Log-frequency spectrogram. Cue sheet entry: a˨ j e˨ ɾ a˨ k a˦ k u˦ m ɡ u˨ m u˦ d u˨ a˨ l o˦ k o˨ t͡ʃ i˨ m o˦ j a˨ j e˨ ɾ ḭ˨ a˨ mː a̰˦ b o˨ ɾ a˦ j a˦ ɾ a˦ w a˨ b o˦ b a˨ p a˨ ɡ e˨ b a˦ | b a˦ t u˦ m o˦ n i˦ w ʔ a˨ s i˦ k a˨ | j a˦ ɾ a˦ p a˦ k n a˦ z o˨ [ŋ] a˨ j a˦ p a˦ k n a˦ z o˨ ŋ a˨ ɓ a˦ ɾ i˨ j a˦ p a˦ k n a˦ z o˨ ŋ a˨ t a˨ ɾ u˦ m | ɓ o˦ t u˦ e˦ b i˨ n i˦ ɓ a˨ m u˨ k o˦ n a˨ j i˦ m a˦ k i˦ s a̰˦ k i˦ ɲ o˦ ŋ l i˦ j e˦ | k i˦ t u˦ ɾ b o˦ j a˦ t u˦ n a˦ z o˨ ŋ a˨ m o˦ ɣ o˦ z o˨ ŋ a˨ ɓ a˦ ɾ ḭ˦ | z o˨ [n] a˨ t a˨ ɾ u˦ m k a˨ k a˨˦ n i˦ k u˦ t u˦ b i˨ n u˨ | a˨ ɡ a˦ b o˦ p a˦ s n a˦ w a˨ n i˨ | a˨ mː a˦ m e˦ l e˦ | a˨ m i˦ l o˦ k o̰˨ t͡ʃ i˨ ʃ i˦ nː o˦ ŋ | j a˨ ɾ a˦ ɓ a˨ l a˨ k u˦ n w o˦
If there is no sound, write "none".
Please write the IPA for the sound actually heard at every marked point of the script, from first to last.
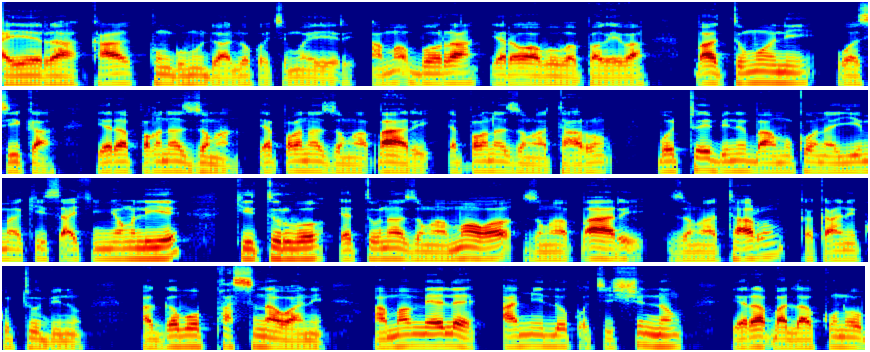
ŋ, ŋ

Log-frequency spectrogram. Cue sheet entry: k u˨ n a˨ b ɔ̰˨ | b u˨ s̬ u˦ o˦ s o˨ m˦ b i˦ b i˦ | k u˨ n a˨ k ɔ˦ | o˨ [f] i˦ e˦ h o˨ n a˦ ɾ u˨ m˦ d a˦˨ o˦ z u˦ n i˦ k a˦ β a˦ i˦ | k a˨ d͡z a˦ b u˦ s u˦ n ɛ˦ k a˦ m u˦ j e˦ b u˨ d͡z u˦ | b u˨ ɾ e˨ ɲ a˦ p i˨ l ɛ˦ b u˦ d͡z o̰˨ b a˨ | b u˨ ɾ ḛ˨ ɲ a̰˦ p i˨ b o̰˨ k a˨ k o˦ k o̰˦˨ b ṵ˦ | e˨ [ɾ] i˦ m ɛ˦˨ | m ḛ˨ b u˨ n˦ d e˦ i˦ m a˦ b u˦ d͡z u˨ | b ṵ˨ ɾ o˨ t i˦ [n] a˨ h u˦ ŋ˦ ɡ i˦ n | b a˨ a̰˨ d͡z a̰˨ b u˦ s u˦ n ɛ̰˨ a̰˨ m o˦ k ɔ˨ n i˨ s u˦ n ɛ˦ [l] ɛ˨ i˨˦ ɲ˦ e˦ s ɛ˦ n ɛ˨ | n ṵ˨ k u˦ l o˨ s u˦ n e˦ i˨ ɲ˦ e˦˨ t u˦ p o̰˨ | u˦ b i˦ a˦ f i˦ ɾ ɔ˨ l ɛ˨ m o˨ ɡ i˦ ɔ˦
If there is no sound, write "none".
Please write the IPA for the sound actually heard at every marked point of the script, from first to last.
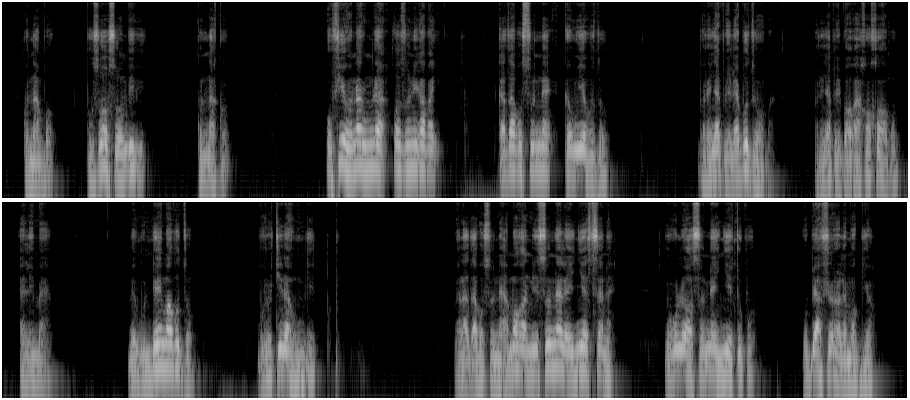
f, l, n, l

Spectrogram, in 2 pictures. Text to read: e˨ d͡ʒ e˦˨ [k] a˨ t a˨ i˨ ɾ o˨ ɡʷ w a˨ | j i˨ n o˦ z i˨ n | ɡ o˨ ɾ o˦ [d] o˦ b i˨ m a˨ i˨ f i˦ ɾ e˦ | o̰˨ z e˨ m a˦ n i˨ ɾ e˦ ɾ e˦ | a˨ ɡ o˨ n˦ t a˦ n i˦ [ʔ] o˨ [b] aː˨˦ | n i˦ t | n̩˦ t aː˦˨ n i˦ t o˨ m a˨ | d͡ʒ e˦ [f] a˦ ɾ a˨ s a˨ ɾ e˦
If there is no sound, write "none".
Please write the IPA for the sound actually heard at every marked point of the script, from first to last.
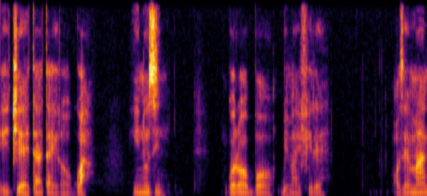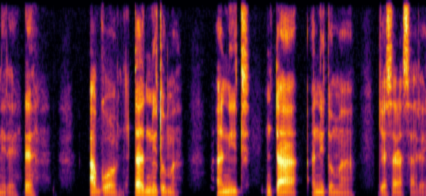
t, b, t, m, s

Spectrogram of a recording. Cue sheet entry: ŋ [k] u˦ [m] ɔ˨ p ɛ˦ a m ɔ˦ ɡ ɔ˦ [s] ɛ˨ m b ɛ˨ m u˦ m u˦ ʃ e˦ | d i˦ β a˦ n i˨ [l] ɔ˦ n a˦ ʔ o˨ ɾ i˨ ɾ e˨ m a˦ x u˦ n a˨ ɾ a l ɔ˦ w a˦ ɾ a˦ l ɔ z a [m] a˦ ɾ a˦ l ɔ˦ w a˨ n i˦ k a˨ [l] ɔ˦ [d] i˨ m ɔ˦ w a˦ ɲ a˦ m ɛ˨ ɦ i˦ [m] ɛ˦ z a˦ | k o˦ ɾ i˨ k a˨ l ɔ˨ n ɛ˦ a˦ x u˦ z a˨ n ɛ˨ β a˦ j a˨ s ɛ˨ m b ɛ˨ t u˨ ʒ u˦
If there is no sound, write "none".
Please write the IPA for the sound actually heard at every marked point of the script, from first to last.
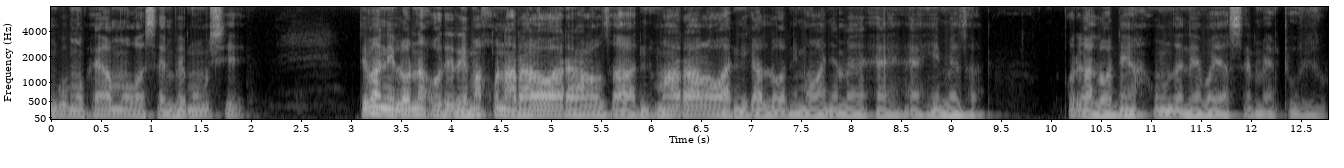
ɡ, m, s, l, m, l, n, m

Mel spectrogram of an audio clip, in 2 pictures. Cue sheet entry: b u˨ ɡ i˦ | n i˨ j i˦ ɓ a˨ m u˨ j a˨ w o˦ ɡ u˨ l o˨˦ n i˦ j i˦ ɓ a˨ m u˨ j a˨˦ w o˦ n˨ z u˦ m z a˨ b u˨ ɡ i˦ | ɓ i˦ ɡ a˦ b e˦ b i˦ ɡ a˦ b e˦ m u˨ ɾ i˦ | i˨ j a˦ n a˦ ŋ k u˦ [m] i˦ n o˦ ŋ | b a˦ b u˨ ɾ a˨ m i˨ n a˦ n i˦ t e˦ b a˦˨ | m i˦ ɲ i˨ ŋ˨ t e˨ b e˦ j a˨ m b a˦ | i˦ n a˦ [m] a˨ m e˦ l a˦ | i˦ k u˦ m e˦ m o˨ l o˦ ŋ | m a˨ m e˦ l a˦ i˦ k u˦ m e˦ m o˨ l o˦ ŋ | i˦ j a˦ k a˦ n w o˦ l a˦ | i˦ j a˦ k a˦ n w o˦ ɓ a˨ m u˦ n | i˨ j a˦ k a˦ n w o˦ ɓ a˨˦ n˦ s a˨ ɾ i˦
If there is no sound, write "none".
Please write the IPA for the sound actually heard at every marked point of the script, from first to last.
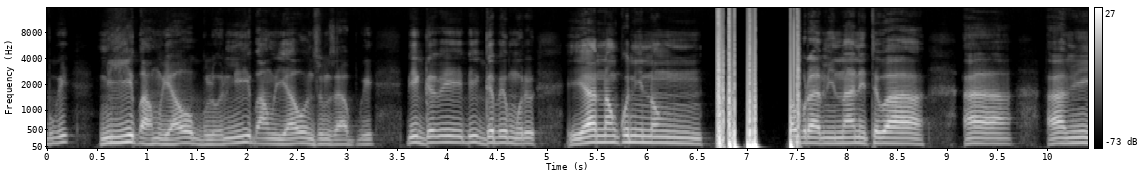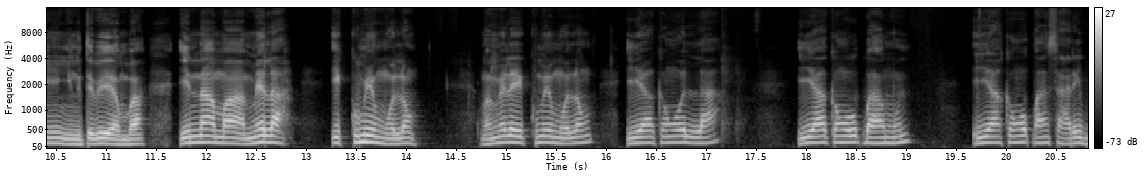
n, m

